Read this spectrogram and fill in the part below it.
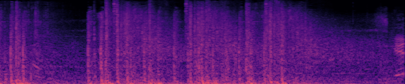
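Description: Rifle shots crack in rapid bursts.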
